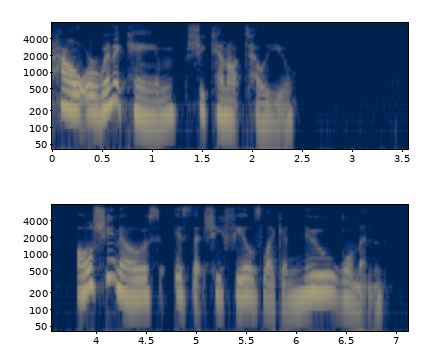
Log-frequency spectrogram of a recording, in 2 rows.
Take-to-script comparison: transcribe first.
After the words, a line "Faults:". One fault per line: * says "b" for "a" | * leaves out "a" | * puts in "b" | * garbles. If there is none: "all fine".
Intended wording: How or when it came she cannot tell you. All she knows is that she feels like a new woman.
How or when it came she cannot tell you. All she knows is that she feels like a new woman.
Faults:
all fine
